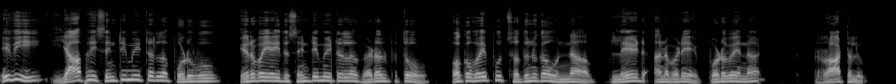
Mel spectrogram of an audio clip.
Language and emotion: Telugu, neutral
